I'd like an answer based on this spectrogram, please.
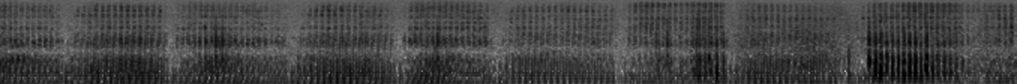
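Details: A cat purrs as it sleeps, low throbbing rumble in repeated breath cycles of about a second each, with some slightly brighter, rougher inhalations near the end.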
